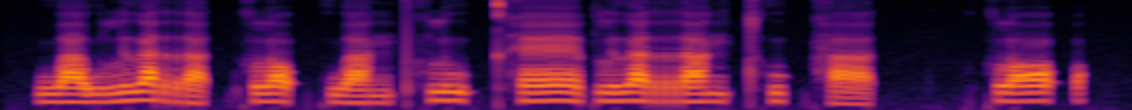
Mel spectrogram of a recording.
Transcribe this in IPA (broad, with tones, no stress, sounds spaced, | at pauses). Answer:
w a˧ w l ɯ˥˩ a̯ r a˨˩ t̚ k l ɔ˥˩ ʔ k w a˧ ŋ pʰ l u˥˩ ʔ kʰ ɛː˥˩ p l ɯ˥˩ a̯ r a˥˩ ŋ tʰ u˥˩ k̚ h a˨˩ t̚ | k l ɔ˦˥ ʔ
